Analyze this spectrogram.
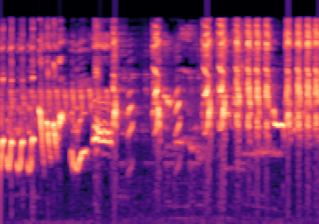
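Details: Caged white-rumped shama singing to set off other shamas: a rich jumble of looping warbled notes, harsh rasping bursts and rapid clicking chatter, loud and fast-paced.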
